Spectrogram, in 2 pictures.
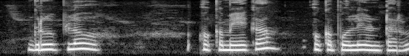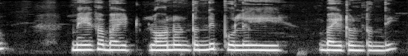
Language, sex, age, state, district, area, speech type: Telugu, female, 60+, Andhra Pradesh, Vizianagaram, rural, spontaneous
